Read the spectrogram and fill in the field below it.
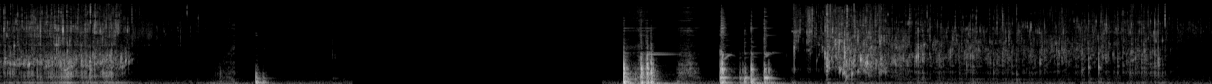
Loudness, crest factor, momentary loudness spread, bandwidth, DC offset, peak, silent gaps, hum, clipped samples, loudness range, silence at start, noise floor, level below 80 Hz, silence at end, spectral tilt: -29 LUFS; 32 dB; 18 LU; 19 kHz; under 0.1%; 0 dBFS; 3.54-6.01 s; none; under 0.1%; 16 LU; 0 s; -57 dBFS; -40 dBFS; 0.45 s; -4.5 dB/octave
